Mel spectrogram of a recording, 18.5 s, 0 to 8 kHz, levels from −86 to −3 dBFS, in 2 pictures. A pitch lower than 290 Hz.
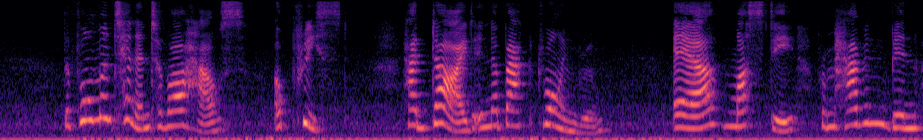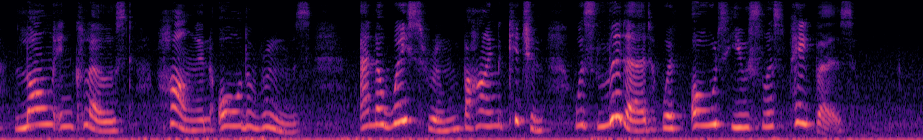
No: very high, 300 Hz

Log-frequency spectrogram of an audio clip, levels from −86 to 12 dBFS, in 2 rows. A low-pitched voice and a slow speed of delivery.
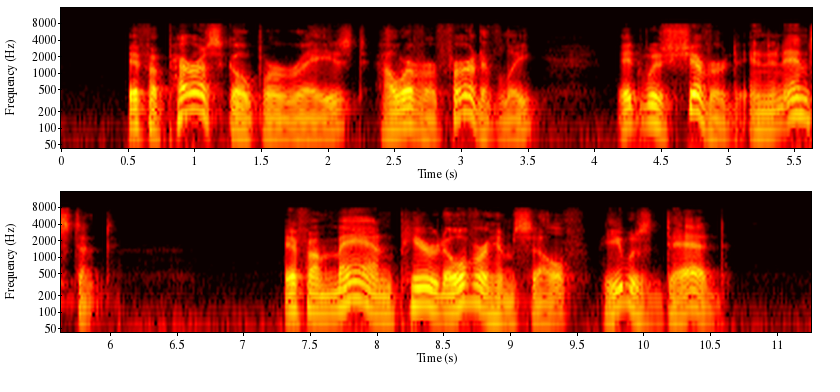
Yes: low, 100 Hz; slow, 115 wpm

